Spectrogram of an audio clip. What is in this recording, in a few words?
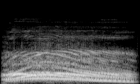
"ooh" cartoon; ooh ahh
